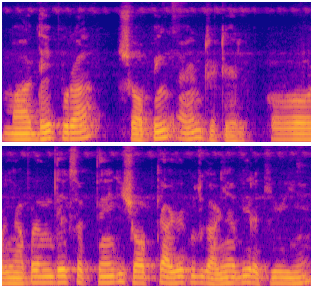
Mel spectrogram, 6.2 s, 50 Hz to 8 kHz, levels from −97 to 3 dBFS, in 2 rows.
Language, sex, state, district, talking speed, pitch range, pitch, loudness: Hindi, male, Bihar, Madhepura, 215 wpm, 115-135 Hz, 125 Hz, -17 LUFS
